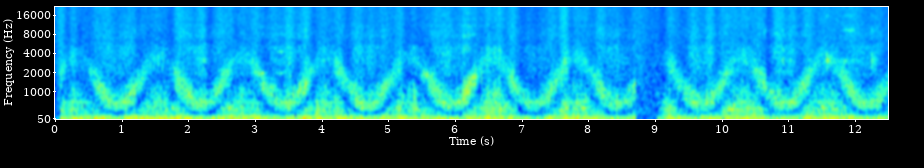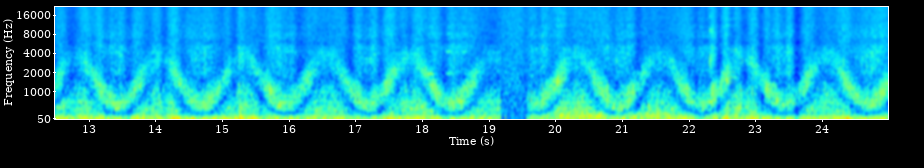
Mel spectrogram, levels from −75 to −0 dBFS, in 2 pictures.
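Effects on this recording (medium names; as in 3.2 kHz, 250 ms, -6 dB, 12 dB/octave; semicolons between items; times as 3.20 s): aliases and images of a low sample rate 6.2 kHz, jitter 0%; phasing stages 4, 0.8 Hz, lowest notch 230–1700 Hz; a quantiser's noise floor 6-bit, dither triangular; random flutter of the level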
